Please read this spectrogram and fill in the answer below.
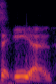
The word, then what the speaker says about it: Isaias: You don't think it would sound like Isaias the way it's spelled, but that's how it's pronounced.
